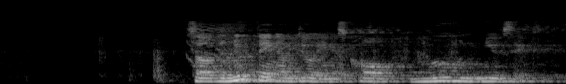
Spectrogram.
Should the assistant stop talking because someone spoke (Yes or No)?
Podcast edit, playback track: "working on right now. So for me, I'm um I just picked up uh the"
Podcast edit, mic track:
Yes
